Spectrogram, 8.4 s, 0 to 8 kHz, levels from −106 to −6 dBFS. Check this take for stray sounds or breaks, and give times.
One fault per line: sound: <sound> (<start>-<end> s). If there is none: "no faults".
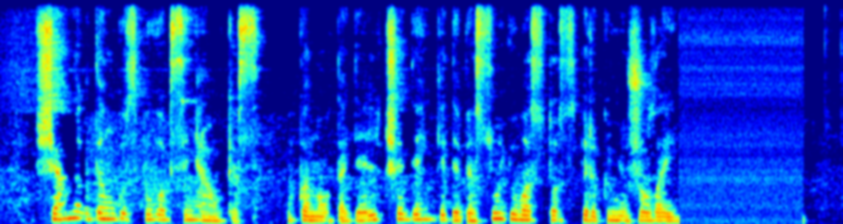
no faults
